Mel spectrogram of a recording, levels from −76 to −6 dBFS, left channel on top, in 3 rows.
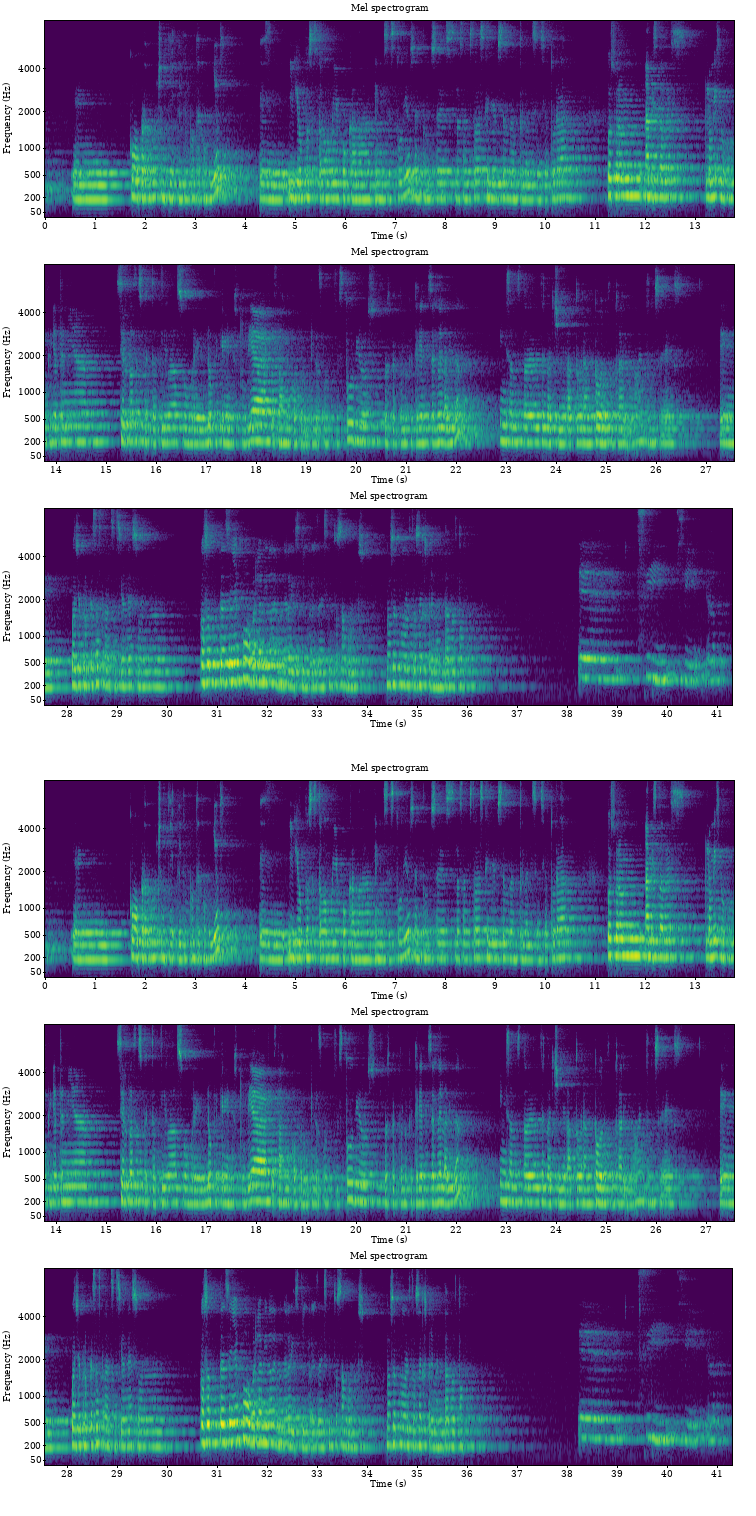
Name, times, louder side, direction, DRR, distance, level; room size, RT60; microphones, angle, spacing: voice 1, 0.5-1.3 1.7-3.5 4.3-10.5 11.2-12.6 13.2-14.8 15.2-20.4 20.7-22.1 22.9-26.4 27.3-27.7 28.1-30.0 30.7-33.9 34.4-35.9, right 1 dB, 25° right, 4 dB, 1.4 m, -21 dB
voice 2, 38.2-39.1 39.4-41.0, left 2 dB, 35° left, 0 dB, 2.4 m, -27 dB
17.5 x 16.0 x 5.3 m, 2.3 s
head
